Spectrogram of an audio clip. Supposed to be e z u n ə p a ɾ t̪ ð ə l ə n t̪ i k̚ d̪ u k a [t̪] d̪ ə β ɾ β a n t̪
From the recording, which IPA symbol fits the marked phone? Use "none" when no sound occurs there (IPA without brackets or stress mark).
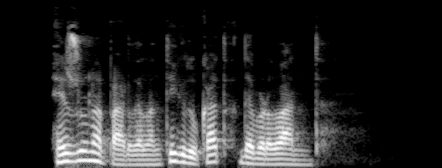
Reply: t̪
